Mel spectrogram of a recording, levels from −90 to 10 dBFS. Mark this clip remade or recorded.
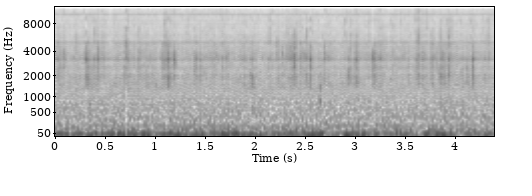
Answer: remade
